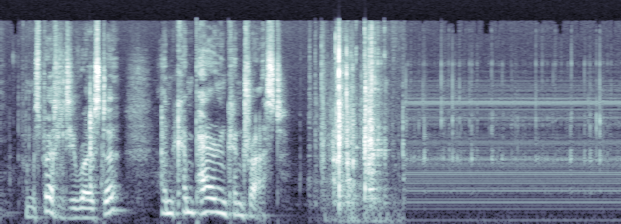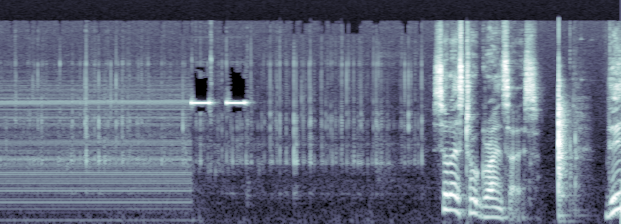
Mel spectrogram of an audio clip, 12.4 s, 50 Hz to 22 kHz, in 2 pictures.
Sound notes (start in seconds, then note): 4.0 machine whirring; 8.1 machine beeping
